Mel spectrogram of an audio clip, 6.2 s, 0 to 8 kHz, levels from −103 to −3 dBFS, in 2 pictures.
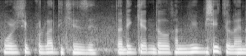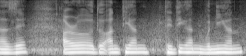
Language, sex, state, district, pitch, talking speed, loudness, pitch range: Nagamese, male, Nagaland, Dimapur, 140 Hz, 185 wpm, -13 LUFS, 135-145 Hz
